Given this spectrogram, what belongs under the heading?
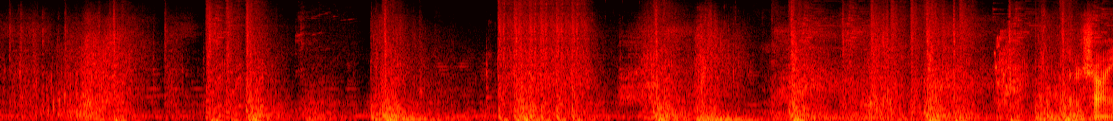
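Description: Pilot firing a rapid-fire weapon in Risk of Rain Returns: dense bursts of repeated gunshot bangs rolling in waves across the whole stretch, loud and busy, mixed with thuds and game effects, no one speaking.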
